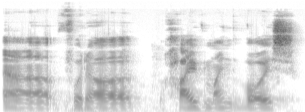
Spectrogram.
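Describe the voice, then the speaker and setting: A man's voice: low-pitched, monotone, extremely slow, heavy background noise. A man giving informal, sweary reaction commentary as host.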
